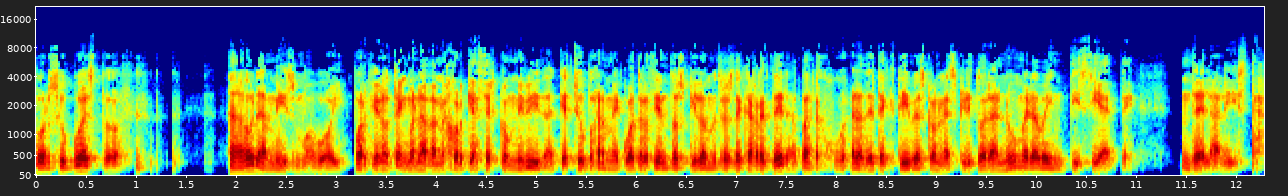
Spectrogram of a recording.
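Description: A man puts on a character voice in falsetto, with an extremely high pitch. He speaks at a moderate pace. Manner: sarcastic, mocking.

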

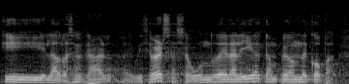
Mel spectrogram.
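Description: A man with a plain, everyday voice talks fairly quickly, his medium pitch carrying fairly even intonation. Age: 30s. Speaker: football podcast host. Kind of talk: casual chat.

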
